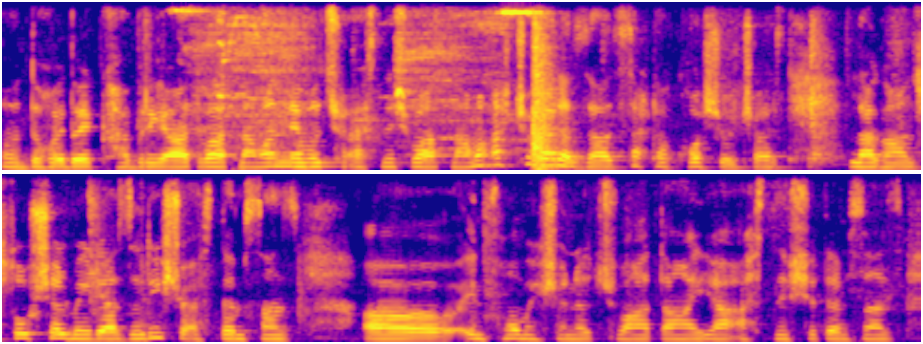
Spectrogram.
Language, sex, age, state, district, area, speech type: Kashmiri, female, 18-30, Jammu and Kashmir, Bandipora, urban, spontaneous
